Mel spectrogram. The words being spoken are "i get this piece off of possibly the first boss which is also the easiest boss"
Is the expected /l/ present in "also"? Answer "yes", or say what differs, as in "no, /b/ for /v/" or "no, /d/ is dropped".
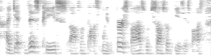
no, /l/ is dropped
